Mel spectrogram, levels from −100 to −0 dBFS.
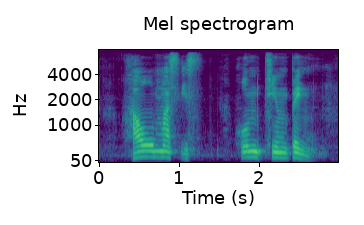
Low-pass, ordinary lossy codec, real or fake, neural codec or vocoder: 7.2 kHz; none; fake; codec, 44.1 kHz, 3.4 kbps, Pupu-Codec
